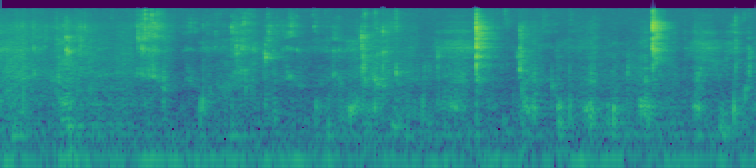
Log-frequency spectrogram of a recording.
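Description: Close-up eating sounds of people chewing plantain fufu with ogbono and egusi soup: soft chewing and mouth smacks with a few sharp clicks, the loudest about five seconds in and again about a second and a half later.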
